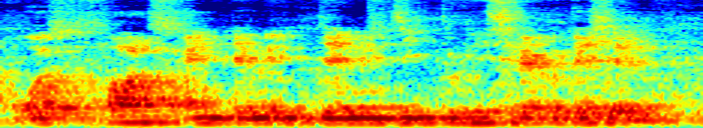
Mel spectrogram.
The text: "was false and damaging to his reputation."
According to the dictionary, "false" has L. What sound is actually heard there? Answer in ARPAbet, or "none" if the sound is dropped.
none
